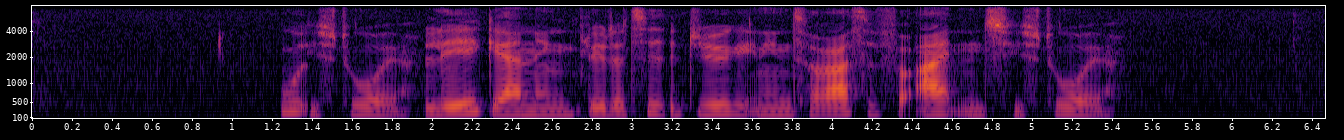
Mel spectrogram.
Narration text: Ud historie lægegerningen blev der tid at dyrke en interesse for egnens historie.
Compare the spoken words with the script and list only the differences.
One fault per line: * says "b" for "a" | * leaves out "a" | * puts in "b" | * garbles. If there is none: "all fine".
all fine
